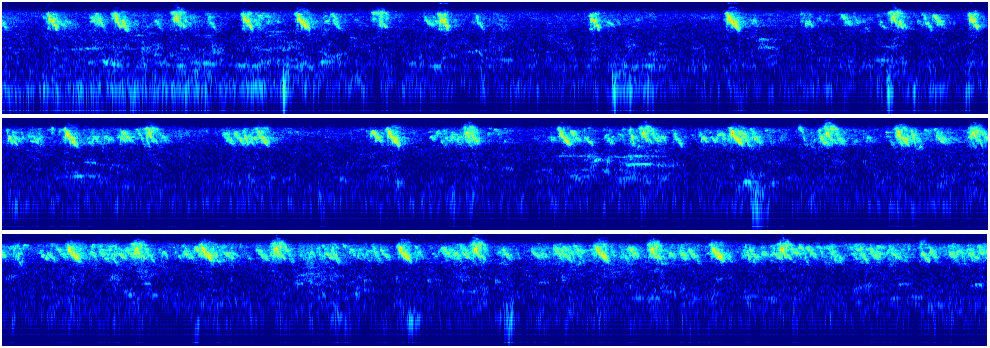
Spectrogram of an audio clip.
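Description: Small birds chirping without pause: short, high, downward-sliding chirps, a few every second.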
